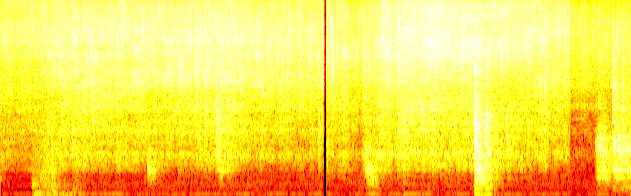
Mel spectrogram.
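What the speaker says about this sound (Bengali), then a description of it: "তেলটা গরম হয়ে গেছে। এবার এগুলোকে আস্তে করে এতে ছেড়ে দেবো।" Boiled potato balls fry in hot oil for an Indo-Chinese potato balls Manchurian starter, giving a steady, fairly loud sizzle with a few brief bursts of bubbling and spatter throughout.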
